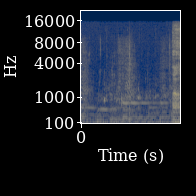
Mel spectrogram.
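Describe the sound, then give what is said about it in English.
Champagne poured from a bottle on the moon, a steady burbling stream with a faint ringing tone running through it, then a sudden louder rush of noise in the final moments. “But then you do something as simple as pour a drink, and your mind is blown all over again.”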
